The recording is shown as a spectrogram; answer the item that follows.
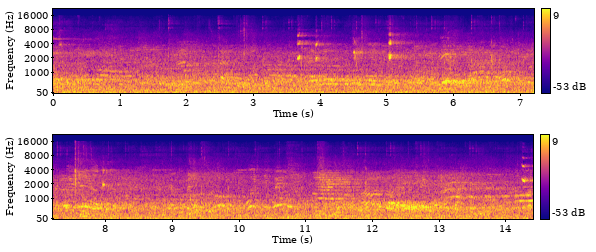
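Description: Table tennis hall ambience: a steady murmur of voices with scattered sharp clicks of plastic table tennis balls on tables and paddles, a few louder ones around four, five and seven and a half seconds in.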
